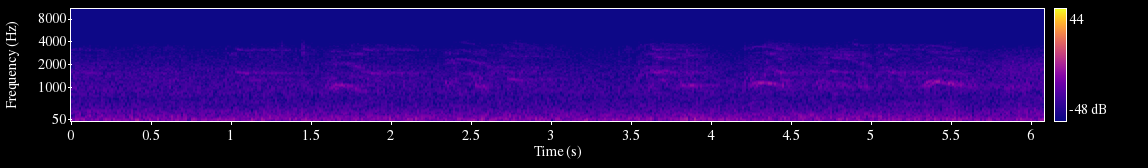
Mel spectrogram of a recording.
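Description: Wild birds calling: a run of short chirping notes starting about a second in and stopping shortly before the end, over a steady low rumble.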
